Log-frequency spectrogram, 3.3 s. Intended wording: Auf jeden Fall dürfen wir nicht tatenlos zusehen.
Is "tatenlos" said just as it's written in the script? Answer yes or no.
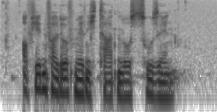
yes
